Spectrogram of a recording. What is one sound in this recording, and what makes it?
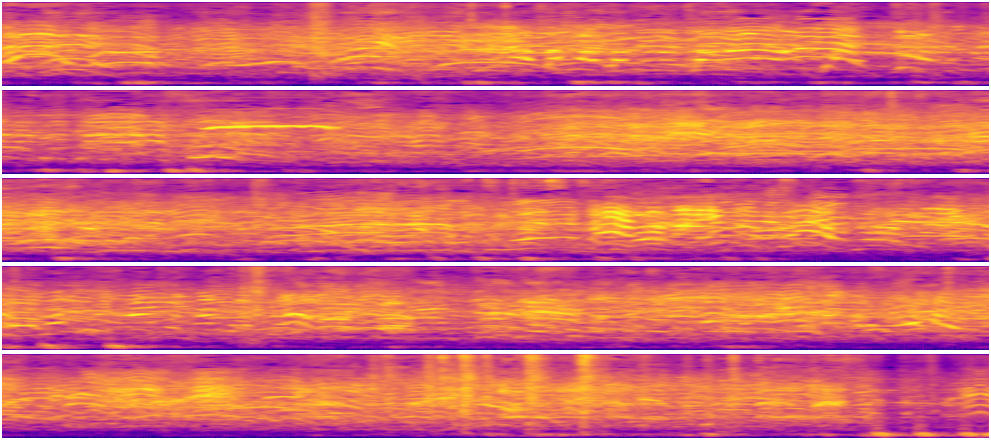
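A large crowd of men and women shouts and chatters loudly outdoors.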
